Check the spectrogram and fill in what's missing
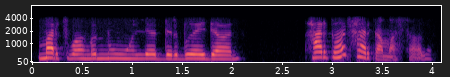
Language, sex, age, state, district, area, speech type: Kashmiri, female, 18-30, Jammu and Kashmir, Bandipora, rural, conversation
